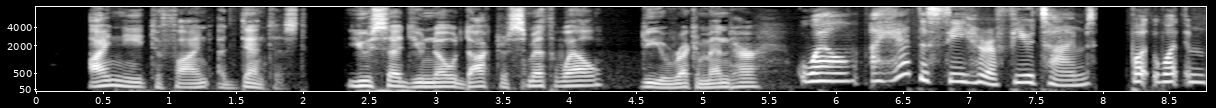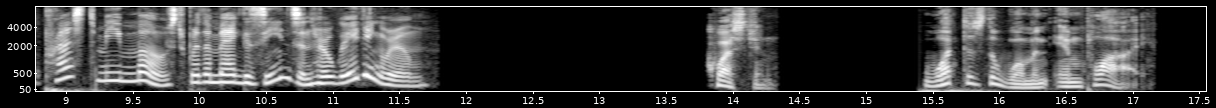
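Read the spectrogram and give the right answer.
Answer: She doesn't recommend Dr. Smith; she wasn't impressed by her dental work.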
